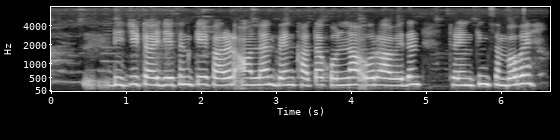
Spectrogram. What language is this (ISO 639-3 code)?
hin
